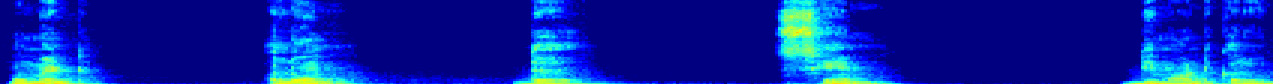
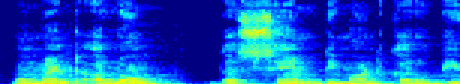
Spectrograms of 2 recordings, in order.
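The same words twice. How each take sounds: First: Long pauses between each word; word-by-word dictation. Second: Said in the usual way. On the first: Shown as a demonstration. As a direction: dictate the term one word at a time. Teacher dictates the term slowly. (एक-एक शब्द रुककर लिखवाते हुए)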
